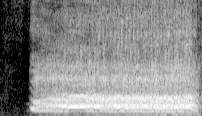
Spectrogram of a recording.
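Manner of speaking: yelling really loud. Reacting in a played clip, yelling really loud. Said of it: "Whenever [name] yells really loud".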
